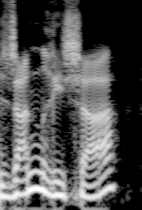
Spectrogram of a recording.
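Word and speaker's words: Jeanne Richard: Wir wurden ja auch darauf hingewiesen, Hendrik, dass Jean Richard nicht Jean Richard ausgesprochen wird, mhm. sondern Jean Richard.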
